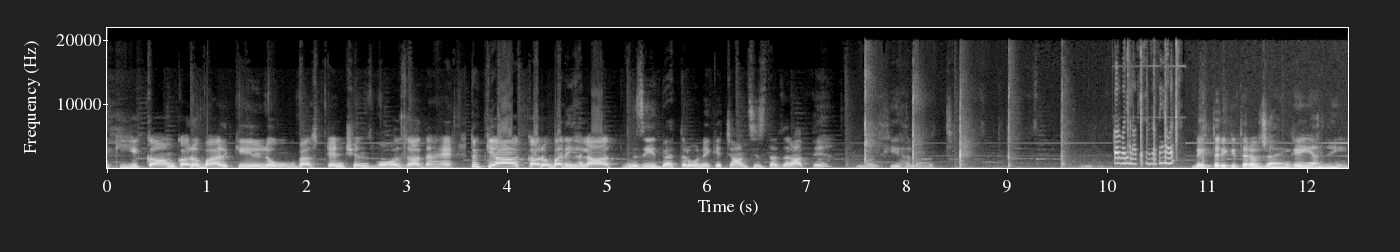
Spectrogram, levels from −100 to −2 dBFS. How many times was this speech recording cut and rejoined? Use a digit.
3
